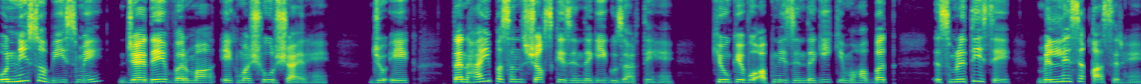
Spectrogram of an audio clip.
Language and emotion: Urdu, neutral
